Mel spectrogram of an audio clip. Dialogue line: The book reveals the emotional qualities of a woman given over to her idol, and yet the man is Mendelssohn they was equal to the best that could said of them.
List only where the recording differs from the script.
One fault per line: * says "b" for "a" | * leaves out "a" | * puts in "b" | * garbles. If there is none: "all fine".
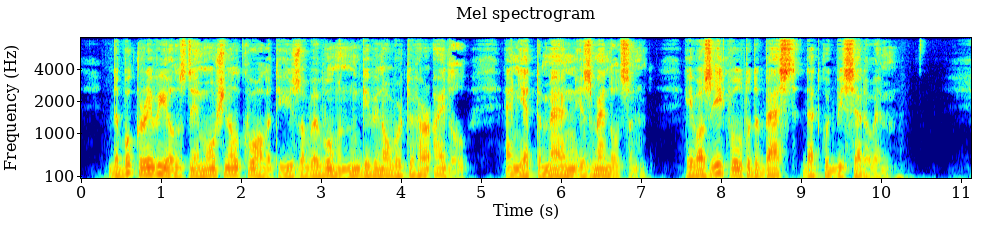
* says "he" for "they"
* puts in "be"
* says "him" for "them"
